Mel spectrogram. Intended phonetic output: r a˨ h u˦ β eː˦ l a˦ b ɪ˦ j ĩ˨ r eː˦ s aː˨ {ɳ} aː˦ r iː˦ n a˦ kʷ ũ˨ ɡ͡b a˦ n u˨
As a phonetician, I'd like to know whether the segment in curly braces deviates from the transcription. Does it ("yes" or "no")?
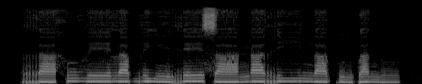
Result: yes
